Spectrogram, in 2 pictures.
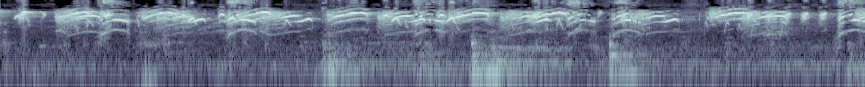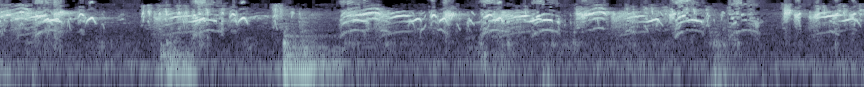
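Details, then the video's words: Lure song of a lively brown-throated sunbird, clear-toned, used for trapping or as therapy for caged birds that stop singing: dense bursts of high, thin chattering and looping notes, broken by short pauses and faint low thumps. "Pancingan burung Kolibri Klapa ribut,suara jerni"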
